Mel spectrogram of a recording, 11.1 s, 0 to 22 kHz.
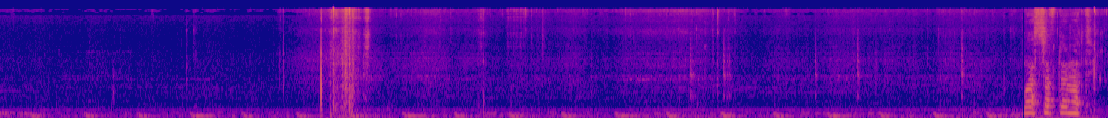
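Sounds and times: faint steady hum: 0.0s - 11.0s
brief rustle: 3.2s - 3.8s.

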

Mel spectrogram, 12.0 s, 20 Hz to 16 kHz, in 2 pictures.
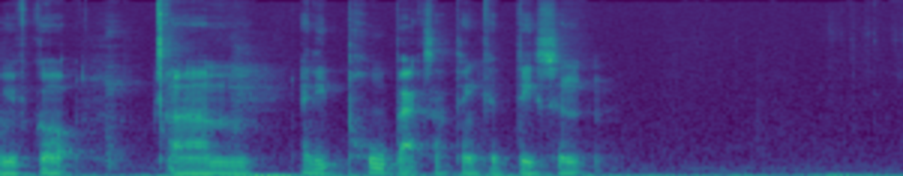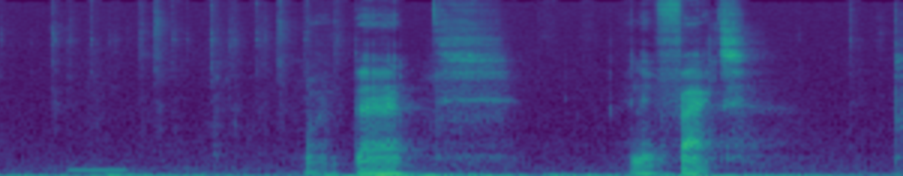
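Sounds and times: keyboard keys clicking: 5.7s - 8.0s.

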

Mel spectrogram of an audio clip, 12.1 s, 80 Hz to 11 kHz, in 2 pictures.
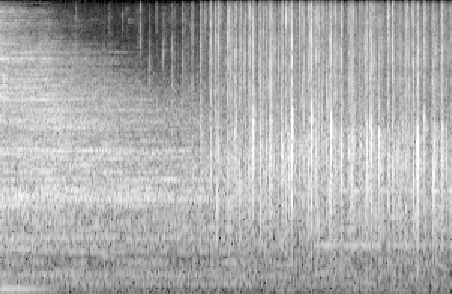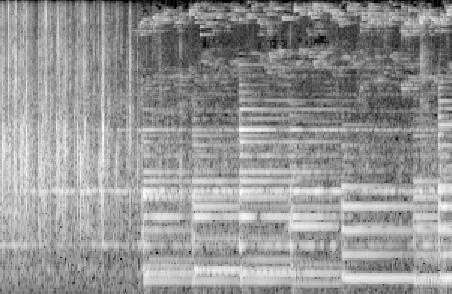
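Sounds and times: band music: 0.0s - 12.0s
audience applause: 1.8s - 8.6s
mallet percussion chords: 7.6s - 12.0s.

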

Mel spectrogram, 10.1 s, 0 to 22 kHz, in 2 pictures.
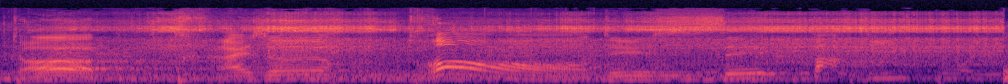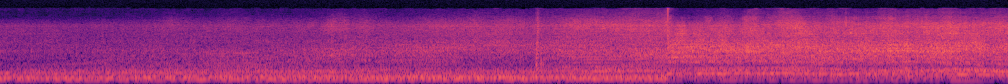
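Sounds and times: race commentator speaking: 0.0s - 5.0s
motorcycle engines: 0.0s - 10.0s.

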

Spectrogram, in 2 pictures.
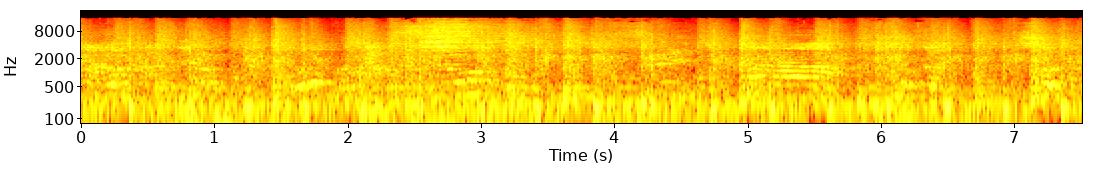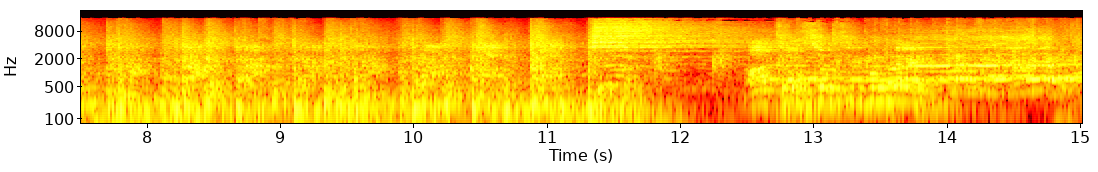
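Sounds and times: live rock band playing: 0.0s - 12.7s
drum kit beat: 0.0s - 13.5s.

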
